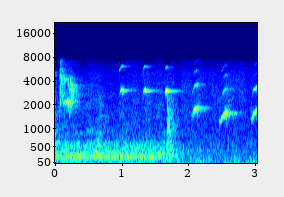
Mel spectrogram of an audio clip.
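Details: Blue-winged leafbird calling: a scratchy opening note, then clean, short, whistled notes. The notes repeat about twice a second, and later ones drop lower in pitch, over a faint low hum.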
